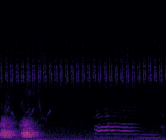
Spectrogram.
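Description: A Minecraft ocelot gives a short faint meow after a couple of soft thumps, heard quietly against a steady high-pitched background whine.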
